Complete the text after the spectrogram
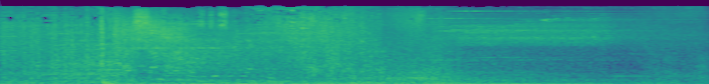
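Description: A loud rumbling explosion bursts and crackles.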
